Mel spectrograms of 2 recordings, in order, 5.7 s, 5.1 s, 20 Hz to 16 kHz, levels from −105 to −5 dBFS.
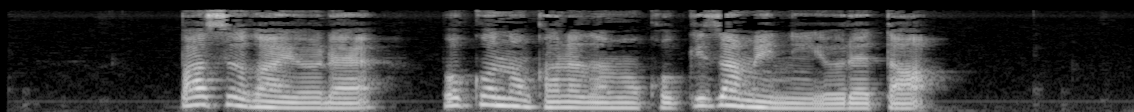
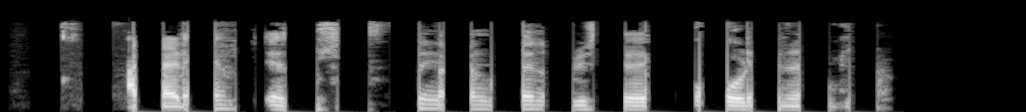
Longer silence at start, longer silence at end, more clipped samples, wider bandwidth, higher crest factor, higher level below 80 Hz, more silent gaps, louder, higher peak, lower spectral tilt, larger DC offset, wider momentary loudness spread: first, 0.9 s vs 0.3 s; first, 1 s vs 0.7 s; neither; first, 11.5 kHz vs 8 kHz; about the same, 18 dB vs 22 dB; second, -66 dBFS vs -54 dBFS; second, none vs 0.43-0.56 s, 1.97-2.08 s; second, -26 LUFS vs -22 LUFS; second, -10 dBFS vs 0 dBFS; about the same, -4.5 dB/octave vs -4.5 dB/octave; neither; second, 8 LU vs 15 LU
